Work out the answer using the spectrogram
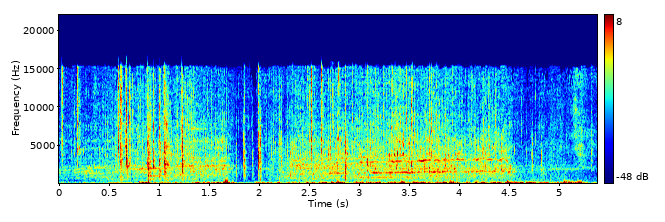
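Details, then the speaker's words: Gazelle Arroyo C8 HMB e-bike with Bosch Performance Line mid-drive motor, riding in Eco mode. A thin motor whine rises in pitch with pedalling cadence over wind buffeting, and the display gives a shift-up recommendation. This is normal mid-drive whine at high cadence. "you can hear it whining as I get into those higher rpms and that's when it's like okay shift up"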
